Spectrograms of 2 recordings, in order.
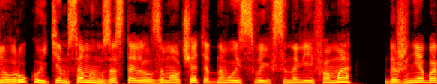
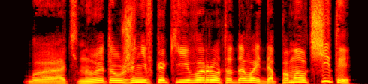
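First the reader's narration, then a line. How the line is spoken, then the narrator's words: Barked. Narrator (Russian): рявкнул Фома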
